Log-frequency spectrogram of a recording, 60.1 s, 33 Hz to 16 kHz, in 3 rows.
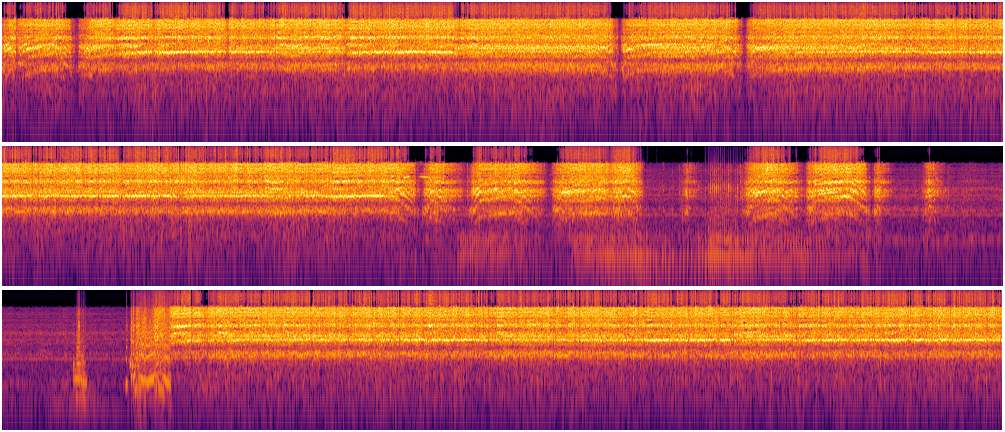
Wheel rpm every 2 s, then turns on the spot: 120, 210, 230, 220, 220, 210, 170, 160, 210, 230, 230, 230, 230, 220, 80, 120, 70, 50, 110, 10, 0, 70, 230, 230, 230, 230, 230, 230, 230, 230.
32-34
